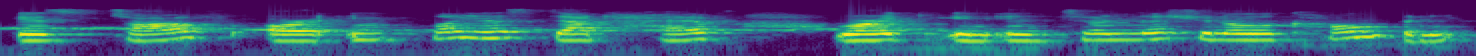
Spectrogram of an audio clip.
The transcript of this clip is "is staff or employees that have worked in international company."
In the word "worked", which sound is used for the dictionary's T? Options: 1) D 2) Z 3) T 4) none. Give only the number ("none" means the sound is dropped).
4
